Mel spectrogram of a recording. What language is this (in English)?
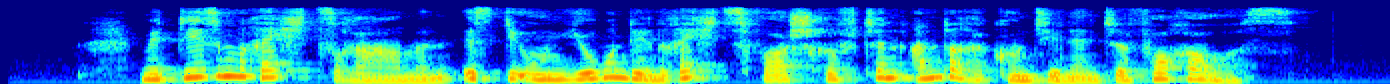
German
